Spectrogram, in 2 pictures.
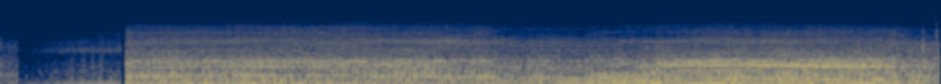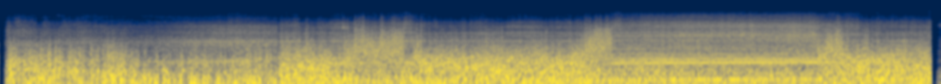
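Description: A small engine running steadily while a tuk-tuk drives along. About halfway through, the sound cuts abruptly to a much louder ride on a motor scooter, with wind rushing over the microphone over the engine.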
